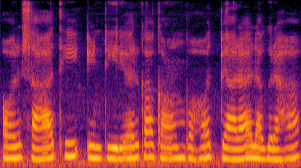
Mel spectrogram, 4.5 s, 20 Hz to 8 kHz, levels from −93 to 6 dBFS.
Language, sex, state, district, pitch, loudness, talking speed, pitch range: Hindi, female, Chhattisgarh, Raipur, 200 Hz, -13 LUFS, 130 wpm, 190-210 Hz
